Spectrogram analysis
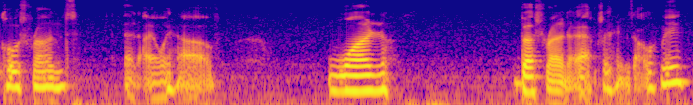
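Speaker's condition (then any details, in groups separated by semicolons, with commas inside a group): Quadriplegic cerebral palsy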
